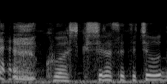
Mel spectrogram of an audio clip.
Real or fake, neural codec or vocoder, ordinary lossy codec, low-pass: real; none; none; 7.2 kHz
